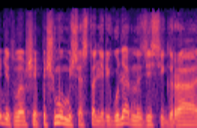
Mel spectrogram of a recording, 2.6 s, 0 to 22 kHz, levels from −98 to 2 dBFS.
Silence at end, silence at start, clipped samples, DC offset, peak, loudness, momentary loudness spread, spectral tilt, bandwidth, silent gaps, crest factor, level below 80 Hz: 0 s; 0 s; under 0.1%; under 0.1%; -10 dBFS; -23 LUFS; 2 LU; -3.5 dB/octave; 16.5 kHz; none; 14 dB; -70 dBFS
